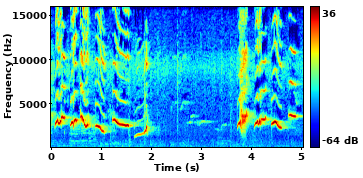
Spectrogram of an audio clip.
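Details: Lively oriental magpie-robin ngerol song played to provoke other birds; a rapid string of loud, whistled, downward-slurred notes ending in a rising sweep, silence for two seconds, then more quick repeated whistles.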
